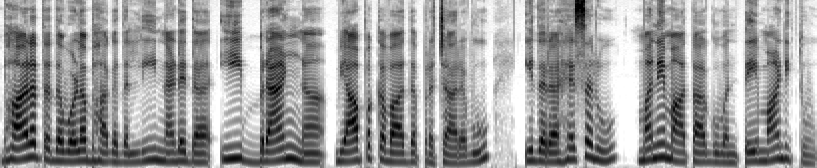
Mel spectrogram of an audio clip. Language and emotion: Kannada, neutral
